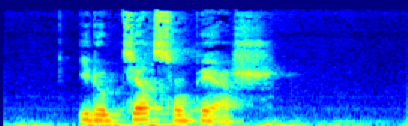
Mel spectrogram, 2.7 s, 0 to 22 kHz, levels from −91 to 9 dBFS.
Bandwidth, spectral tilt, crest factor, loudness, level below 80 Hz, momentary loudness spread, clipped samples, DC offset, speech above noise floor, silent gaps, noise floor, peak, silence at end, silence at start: 16.5 kHz; -4.5 dB/octave; 20 dB; -20 LUFS; -46 dBFS; 12 LU; under 0.1%; under 0.1%; 27 dB; none; -46 dBFS; -4 dBFS; 0 s; 0.1 s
